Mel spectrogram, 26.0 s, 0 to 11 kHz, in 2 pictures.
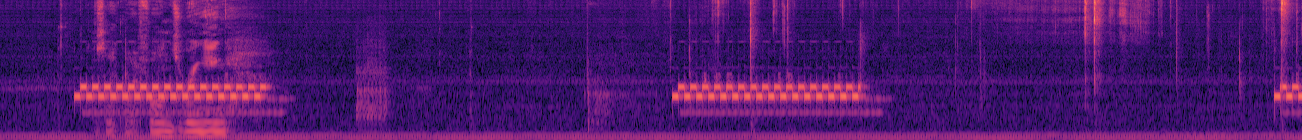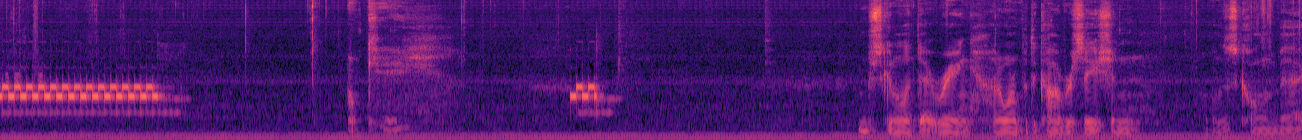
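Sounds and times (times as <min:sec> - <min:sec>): phone ringing electronic trill: 0:00.7 - 0:03.0, 0:06.7 - 0:08.9, 0:12.8 - 0:14.9, 0:18.7 - 0:19.2.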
